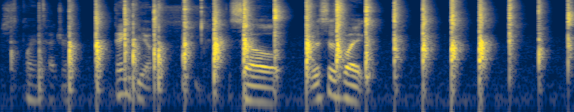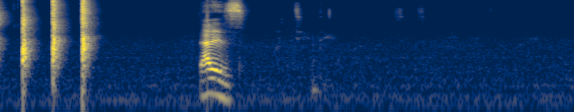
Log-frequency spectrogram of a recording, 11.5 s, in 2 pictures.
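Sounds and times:
speech: 0.0 - 3.8, 7.7 - 8.3
hand clapping: 0.0 - 6.8.

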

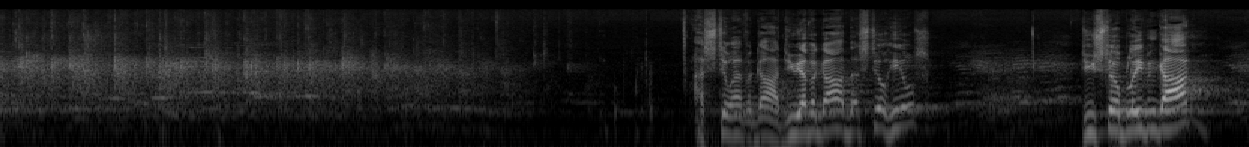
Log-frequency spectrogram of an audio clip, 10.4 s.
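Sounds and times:
audience clapping hands: 0.0 - 4.8
speech: 5.8 - 7.8, 9.0 - 10.1.

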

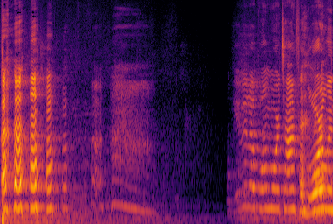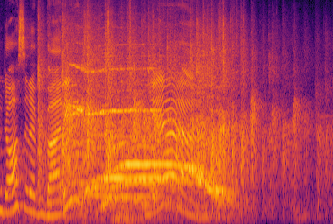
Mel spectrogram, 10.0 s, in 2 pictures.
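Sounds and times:
speech: 4.5 - 7.5
audience applause: 5.5 - 9.9.

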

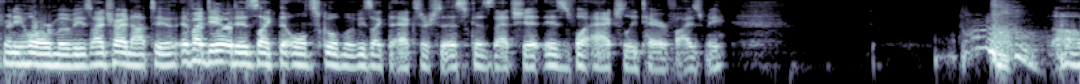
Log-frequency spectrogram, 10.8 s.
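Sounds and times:
speech: 0.0 - 7.6, 9.6 - 10.7
faint breath: 7.3 - 8.0
loud sneeze: 9.6 - 10.6.

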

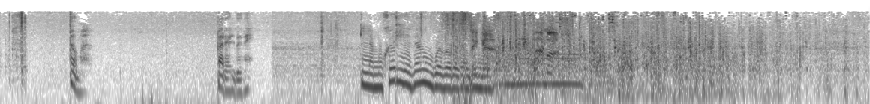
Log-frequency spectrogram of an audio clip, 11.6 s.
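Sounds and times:
speech: 1.0 - 1.3, 2.9 - 3.4, 4.8 - 7.9
horse-drawn cart driving away: 3.7 - 11.5.

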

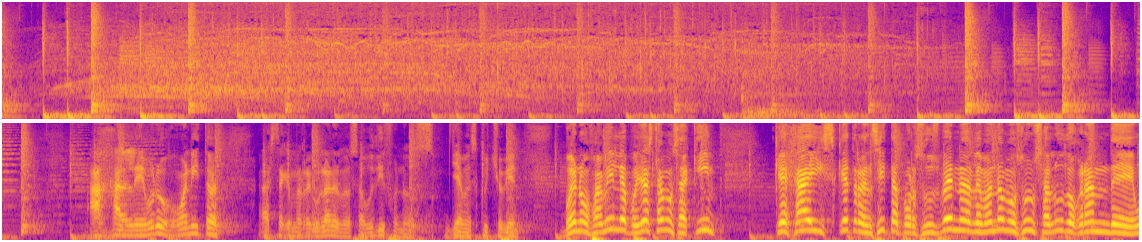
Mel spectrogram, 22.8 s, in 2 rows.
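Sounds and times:
audience applause and cheering: 0.0 - 10.2
speech: 12.3 - 22.7.

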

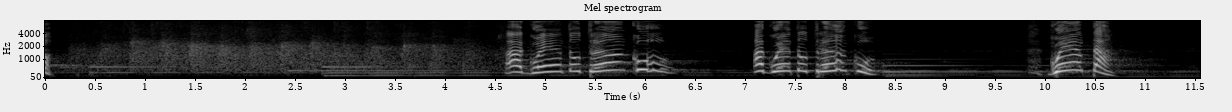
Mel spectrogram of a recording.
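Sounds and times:
audience applauding loudly: 0.0 - 5.0
speech: 4.6 - 6.4, 7.1 - 8.4, 9.8 - 10.8.

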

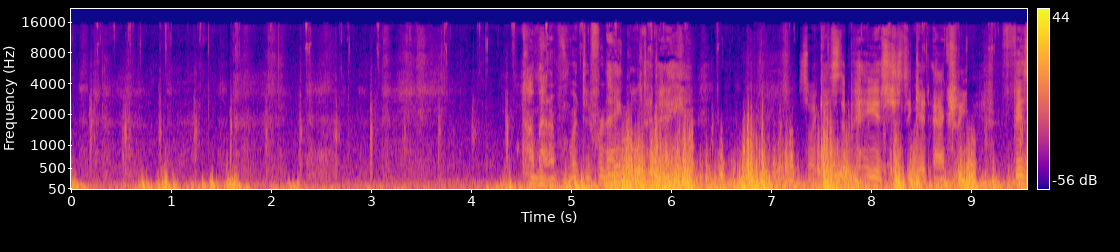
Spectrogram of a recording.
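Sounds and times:
footsteps climbing stairs inside a fort: 0.0 - 7.4
speech: 4.6 - 9.5.

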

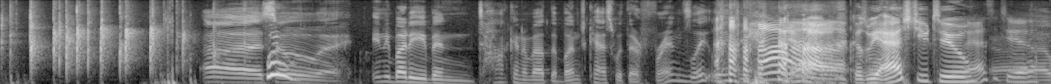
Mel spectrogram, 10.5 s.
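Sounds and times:
applause: 0.0 - 2.7
speech: 2.1 - 10.5
laughter: 7.0 - 8.8.

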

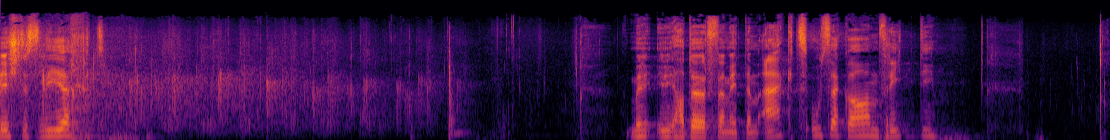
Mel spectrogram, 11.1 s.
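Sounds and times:
speech: 0.0 - 1.2, 6.3 - 9.5
audience applause: 0.0 - 4.5.

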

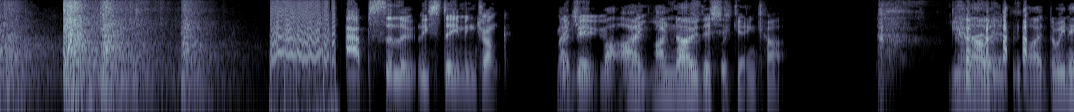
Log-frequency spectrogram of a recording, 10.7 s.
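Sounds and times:
heavy metallic impacts: 0.0 - 2.6
speech: 3.5 - 7.9, 8.8 - 10.7
laughter: 8.8 - 10.7.

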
